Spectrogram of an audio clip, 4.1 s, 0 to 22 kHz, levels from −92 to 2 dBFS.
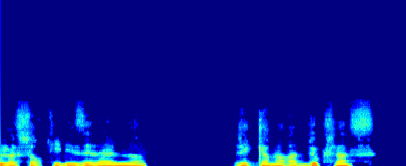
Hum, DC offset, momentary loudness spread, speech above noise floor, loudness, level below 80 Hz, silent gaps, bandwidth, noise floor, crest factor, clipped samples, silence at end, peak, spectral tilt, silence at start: none; under 0.1%; 6 LU; over 62 dB; -29 LUFS; -64 dBFS; none; 7.8 kHz; under -90 dBFS; 18 dB; under 0.1%; 0.35 s; -12 dBFS; -8.5 dB/octave; 0 s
